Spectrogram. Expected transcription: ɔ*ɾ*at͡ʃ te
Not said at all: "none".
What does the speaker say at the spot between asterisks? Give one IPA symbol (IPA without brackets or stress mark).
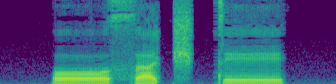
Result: θ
